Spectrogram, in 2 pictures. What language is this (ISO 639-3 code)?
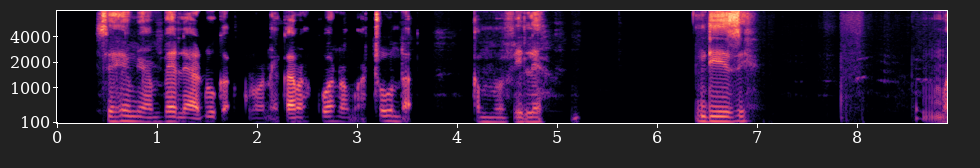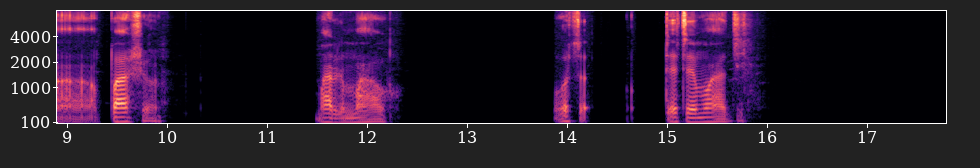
swa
